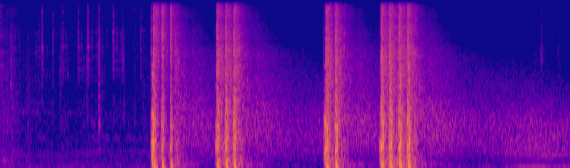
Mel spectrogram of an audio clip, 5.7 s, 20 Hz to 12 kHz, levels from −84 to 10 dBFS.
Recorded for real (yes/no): yes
